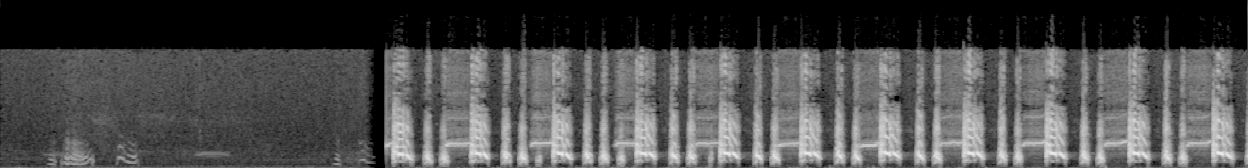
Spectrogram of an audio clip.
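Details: After nearly three seconds of near-quiet, a grey francolin bursts into its loud repetitive call, strident clipped notes topped by short high whistles in a steady fast rhythm.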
